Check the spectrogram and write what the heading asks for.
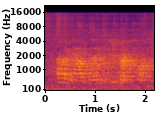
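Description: Station public-address announcement: a voice over loudspeakers, thin-sounding, in short phrases.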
